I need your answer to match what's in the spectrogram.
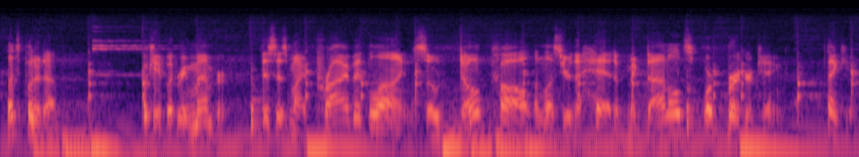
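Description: A man's voice: medium pitch, close to an everyday voice. A man playing a smug, self-assured burger mascot in a scripted TV ad, speaking with sarcastic confidence. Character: cocky mascot, grown man with ball head, smug. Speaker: ad spokesman. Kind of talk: scripted TV ad spokesman.

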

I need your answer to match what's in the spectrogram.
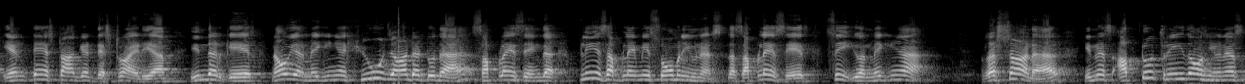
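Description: A man with a South Indian accent lecturing like a classroom teacher, asking rhetorical questions and often checking that students follow. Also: sits high. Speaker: accountancy teacher.

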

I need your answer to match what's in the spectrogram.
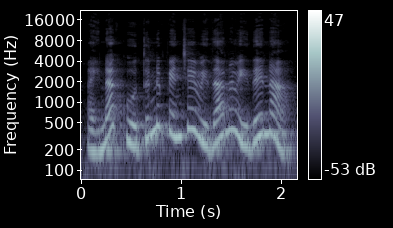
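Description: Shrill, scornful village aunt with a swooping voice, read by a woman narrator. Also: very animated, moderate pace. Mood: angry shouting. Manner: taunting, shouting scornfully. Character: sarcastic, loud-mouthed middle-aged village aunt.

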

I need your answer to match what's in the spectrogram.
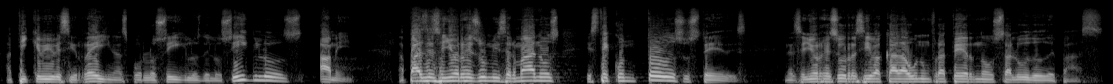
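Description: A man in his forties with a Colombian Spanish accent, a priest leading Mass with solemn, measured recitation into a handheld microphone in a small chapel. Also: mid-range voice, expressive, a little mellow. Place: small chapel with altar flowers. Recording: long chapel reverb.

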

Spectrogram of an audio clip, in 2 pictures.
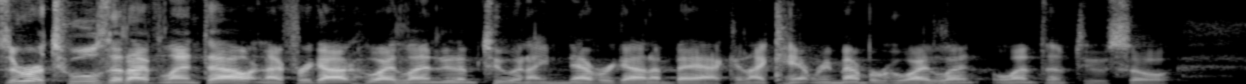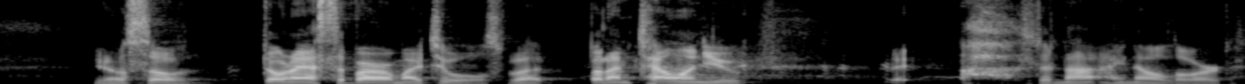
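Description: Wearing a headset mic on a big church stage lit from behind, a fifty-something pastor delivers a sermon in a fairly low, slightly bright voice at a moderate pace. He talks loosely, pokes fun at himself, and frequently starts over.

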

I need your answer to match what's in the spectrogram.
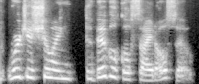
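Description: A woman co-hosting a casual talk on faith, chatting freely and repeating words as she finds her point. Her voice sits a bit higher than most women's. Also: animated, unhurried, mellow, slightly rough. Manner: conversational, with hesitant repeats. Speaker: podcast co-host. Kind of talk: casual theological discussion.

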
